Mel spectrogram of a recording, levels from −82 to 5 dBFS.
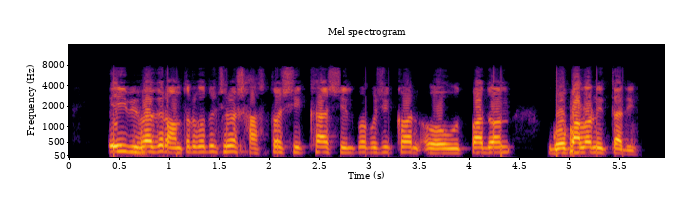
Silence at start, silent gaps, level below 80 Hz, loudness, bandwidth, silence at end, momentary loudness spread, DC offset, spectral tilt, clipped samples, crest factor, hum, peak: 0.4 s; none; -46 dBFS; -13 LUFS; 7.8 kHz; 0.3 s; 8 LU; under 0.1%; -6 dB/octave; under 0.1%; 12 dB; none; 0 dBFS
